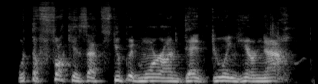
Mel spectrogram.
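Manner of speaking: angry stage half-whisper. Voicing Rasmussen to Rutherford on the way to the tavern: angry half-whisper. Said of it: "sort of whisper angrily at".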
